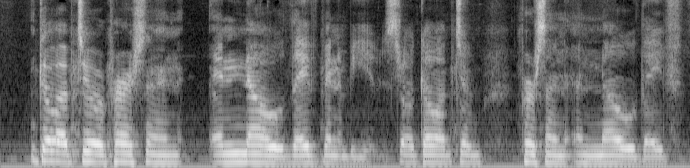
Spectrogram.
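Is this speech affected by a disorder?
Yes: cerebral palsy, spastic.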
